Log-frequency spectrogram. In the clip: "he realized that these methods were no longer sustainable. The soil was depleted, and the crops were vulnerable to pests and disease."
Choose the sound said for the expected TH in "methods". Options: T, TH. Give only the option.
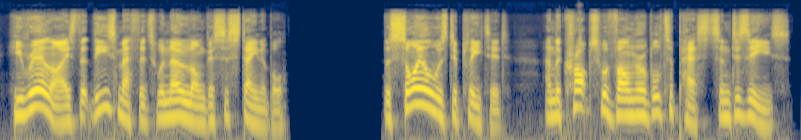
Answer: TH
